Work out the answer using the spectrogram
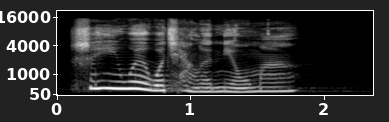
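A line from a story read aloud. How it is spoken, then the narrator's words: Plain. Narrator (Chinese): 勇气妈妈却说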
